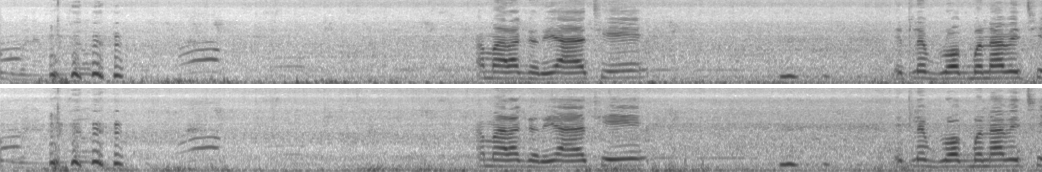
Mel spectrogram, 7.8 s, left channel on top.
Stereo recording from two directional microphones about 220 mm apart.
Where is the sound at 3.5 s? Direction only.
40° left (ahead or behind).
